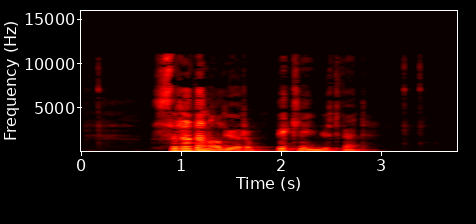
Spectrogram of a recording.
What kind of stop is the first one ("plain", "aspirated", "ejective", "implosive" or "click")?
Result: plain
